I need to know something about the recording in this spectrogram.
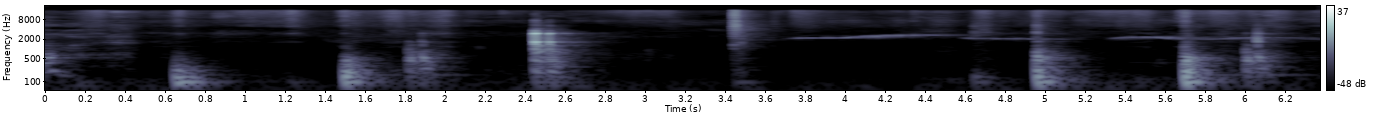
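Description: Wooden rolling pin working flour-tortilla dough on a granite countertop: about six dull thumps and knocks, unevenly spaced, as the pin is pressed and rolled over the dough. A faint high whistling tone comes in during the second half.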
